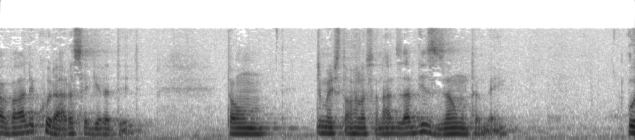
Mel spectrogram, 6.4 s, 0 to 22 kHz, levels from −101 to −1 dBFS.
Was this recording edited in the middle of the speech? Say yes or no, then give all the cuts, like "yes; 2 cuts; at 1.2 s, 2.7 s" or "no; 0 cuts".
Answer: yes; 1 cut; at 3.2 s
